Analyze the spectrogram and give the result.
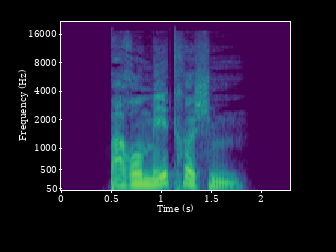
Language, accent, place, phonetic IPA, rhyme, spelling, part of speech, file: German, Germany, Berlin, [baʁoˈmeːtʁɪʃm̩], -eːtʁɪʃm̩, barometrischem, adjective, De-barometrischem.ogg
- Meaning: strong dative masculine/neuter singular of barometrisch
